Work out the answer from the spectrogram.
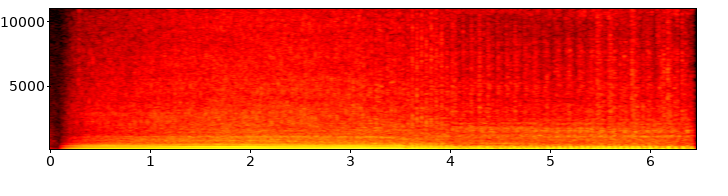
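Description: A car engine runs with a loud, steady low drone, then shifts after a few seconds into a rougher, rhythmically pulsing throb, as if revving or pulling away.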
